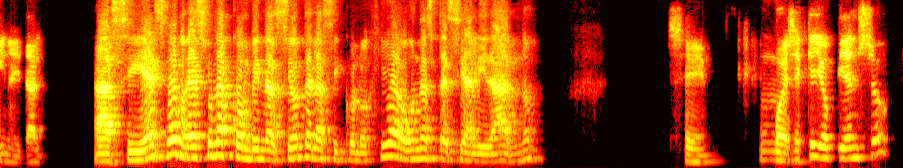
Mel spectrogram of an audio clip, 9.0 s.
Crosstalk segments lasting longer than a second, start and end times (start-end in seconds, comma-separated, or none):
none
